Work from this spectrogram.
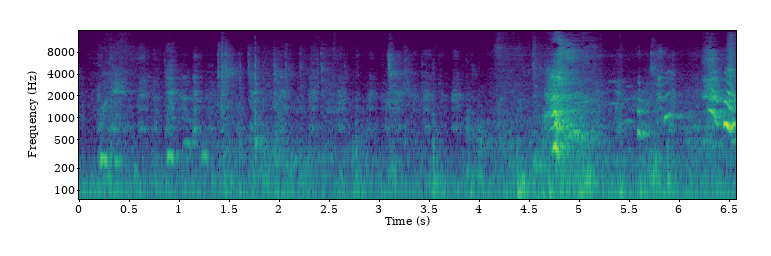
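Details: Boston Terrier dogs Ruby and Rocky playing tag indoors with their owner; soft, breathy, rapid panting puffs fill the first few seconds, then excited human speech and a short dog whimper break in near the end.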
